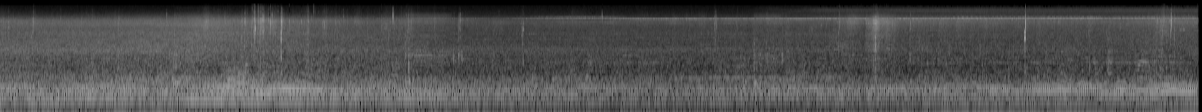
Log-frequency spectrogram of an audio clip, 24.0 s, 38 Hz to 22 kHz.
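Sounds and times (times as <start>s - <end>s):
low outdoor rumble: 0.0s - 24.0s.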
